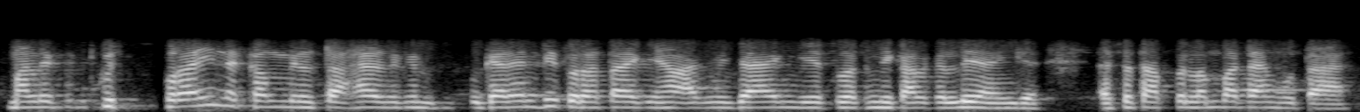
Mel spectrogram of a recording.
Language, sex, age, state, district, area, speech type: Hindi, male, 18-30, Bihar, Samastipur, urban, conversation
